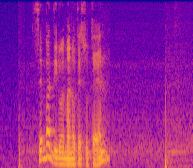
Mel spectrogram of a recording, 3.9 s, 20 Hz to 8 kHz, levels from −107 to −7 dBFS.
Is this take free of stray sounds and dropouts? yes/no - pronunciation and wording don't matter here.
yes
